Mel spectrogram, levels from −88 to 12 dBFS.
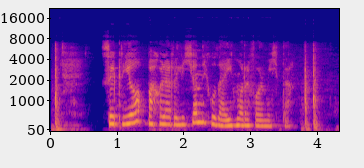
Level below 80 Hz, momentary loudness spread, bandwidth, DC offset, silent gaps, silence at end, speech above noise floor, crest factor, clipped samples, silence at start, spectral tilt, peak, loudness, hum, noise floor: -42 dBFS; 15 LU; 7.8 kHz; under 0.1%; none; 0.3 s; 24 dB; 16 dB; under 0.1%; 0.05 s; -5.5 dB/octave; -2 dBFS; -18 LUFS; none; -42 dBFS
